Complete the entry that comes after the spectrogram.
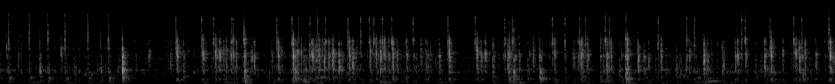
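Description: Fingertips type and tap steadily on a full-size backlit plastic mechanical keyboard, a Cyberpowerpc Skorpion K1 with a hollow case and key switches. The keystrokes come as fast, dense, crisp clicks with bright high-end snap and almost no ring, over a faint low hum. Rapid bursts are broken by a few brief pauses.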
